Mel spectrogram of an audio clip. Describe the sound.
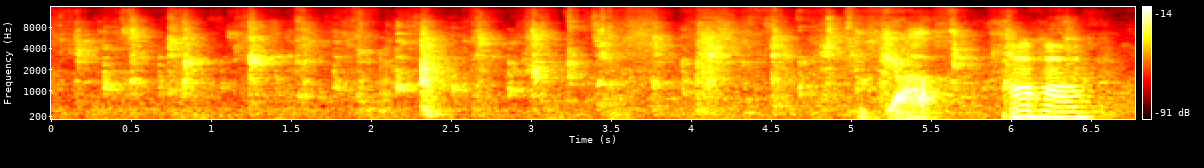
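Dogs lap water in quick, irregular wet splashes, with a short voiced sound rising near the end.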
